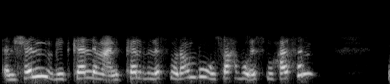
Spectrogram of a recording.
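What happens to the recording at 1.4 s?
At 1.4 s the speech carries AMR narrowband mobile codec damage, present across the whole clip rather than starting there. The codec rebuilds the voice from a vocal-tract model excited by a few pulses per 5 ms subframe, and its plainly audible buzzy, synthetic edge fits a mid-rate mode near 10 kbps. The sound sits in a line band of roughly 250 Hz to 3.5 kHz. A simple telephone band-pass filter would narrow the sound the same way but would leave the voice natural, without that coded buzz.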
